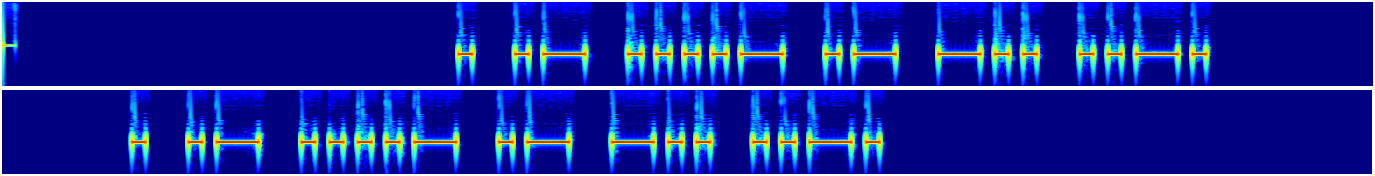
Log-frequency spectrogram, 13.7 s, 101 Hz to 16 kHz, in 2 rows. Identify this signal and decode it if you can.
Morse code, heard as a keyed tone, about 17 wpm, 700 Hz. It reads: EA4ADF EA4ADF
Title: DXCC-100 Call Signs - 6 Characters - Repeated 2x - 17wpm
